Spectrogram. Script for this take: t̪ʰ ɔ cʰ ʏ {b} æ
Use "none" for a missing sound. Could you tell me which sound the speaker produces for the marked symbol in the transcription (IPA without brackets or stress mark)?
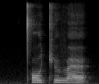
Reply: v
